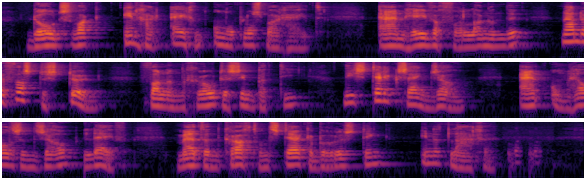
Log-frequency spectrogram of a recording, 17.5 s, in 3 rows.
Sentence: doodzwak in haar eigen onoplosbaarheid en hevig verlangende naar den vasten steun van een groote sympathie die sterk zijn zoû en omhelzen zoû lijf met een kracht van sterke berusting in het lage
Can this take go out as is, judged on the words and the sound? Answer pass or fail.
fail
